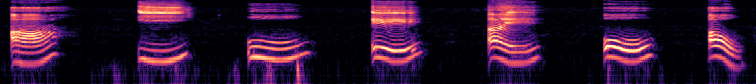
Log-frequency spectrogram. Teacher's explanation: इनके उच्चारण में ह्रस्व स्वर से 2 गुना समय अधिक लगता है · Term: दीर्घ स्वर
